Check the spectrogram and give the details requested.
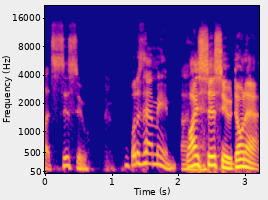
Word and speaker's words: Sisu: Do you know how to pronounce that? Sisu? Sisu? It's Sisu.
